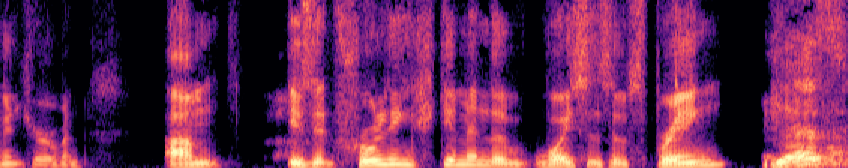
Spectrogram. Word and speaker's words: Frühlingsstimmen: Is it Frühlingsstimmen, the voices of spring? Yes, Frühlingsstimmen.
